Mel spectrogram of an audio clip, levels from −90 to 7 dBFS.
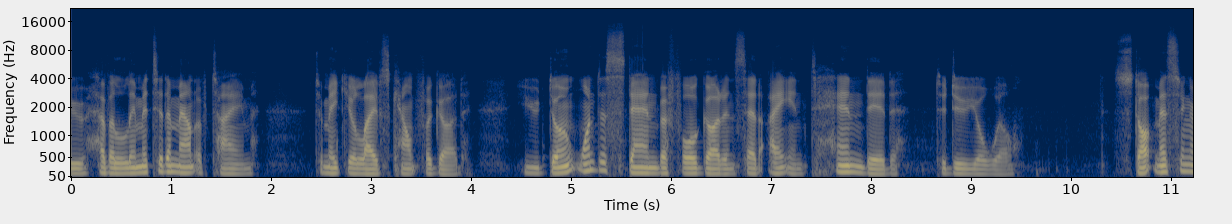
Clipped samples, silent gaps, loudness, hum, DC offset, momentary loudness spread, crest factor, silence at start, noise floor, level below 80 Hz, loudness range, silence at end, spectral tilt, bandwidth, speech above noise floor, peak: under 0.1%; none; -29 LUFS; none; under 0.1%; 13 LU; 22 dB; 0 s; -72 dBFS; -74 dBFS; 4 LU; 0 s; -7 dB/octave; 12 kHz; 44 dB; -8 dBFS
